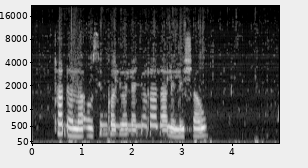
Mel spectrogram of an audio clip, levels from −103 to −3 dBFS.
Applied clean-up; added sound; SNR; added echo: classical method spectral subtraction.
